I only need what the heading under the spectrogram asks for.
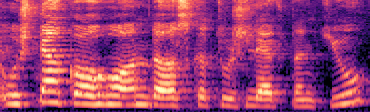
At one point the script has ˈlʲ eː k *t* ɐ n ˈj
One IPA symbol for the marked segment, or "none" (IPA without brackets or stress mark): t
